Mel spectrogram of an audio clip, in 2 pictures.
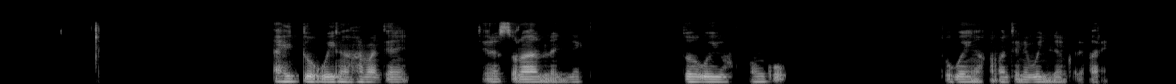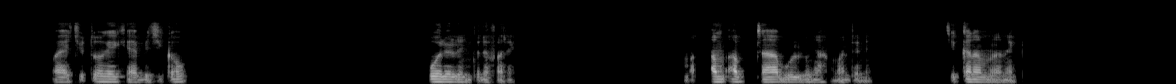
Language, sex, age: Wolof, male, 18-24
